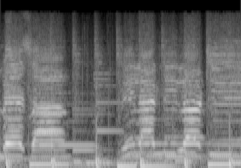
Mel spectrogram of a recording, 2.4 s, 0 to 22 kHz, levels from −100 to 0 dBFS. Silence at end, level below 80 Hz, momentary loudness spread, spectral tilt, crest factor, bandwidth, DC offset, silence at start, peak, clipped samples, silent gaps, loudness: 0 s; -30 dBFS; 7 LU; -4.5 dB/octave; 18 dB; 16 kHz; under 0.1%; 0 s; -4 dBFS; under 0.1%; none; -22 LUFS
